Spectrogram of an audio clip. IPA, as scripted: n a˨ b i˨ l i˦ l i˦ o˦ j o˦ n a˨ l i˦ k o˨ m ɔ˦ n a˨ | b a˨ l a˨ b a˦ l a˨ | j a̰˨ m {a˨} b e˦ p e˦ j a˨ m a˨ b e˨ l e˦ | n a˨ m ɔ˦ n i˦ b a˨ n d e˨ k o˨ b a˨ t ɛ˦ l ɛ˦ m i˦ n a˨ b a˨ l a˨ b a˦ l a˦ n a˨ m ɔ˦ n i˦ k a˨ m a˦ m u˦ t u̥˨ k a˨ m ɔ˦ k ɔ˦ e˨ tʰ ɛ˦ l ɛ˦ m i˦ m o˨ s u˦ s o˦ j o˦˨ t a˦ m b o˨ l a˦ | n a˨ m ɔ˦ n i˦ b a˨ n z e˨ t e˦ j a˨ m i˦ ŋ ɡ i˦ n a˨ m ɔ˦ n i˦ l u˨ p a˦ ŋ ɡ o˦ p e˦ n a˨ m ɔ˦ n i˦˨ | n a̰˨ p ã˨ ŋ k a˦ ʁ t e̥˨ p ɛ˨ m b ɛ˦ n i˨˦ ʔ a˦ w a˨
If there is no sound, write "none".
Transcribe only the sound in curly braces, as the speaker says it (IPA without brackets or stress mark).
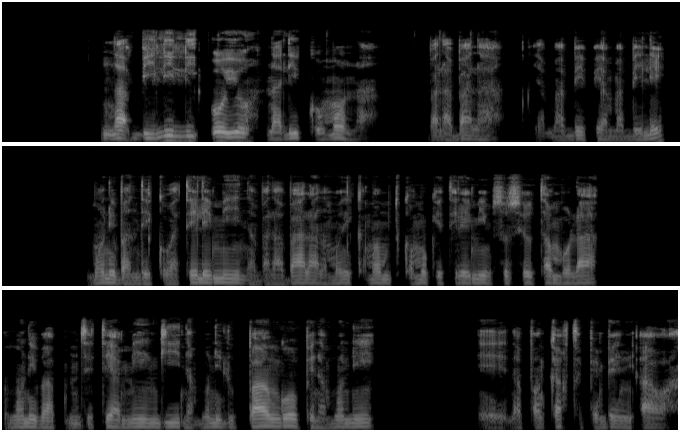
a˨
